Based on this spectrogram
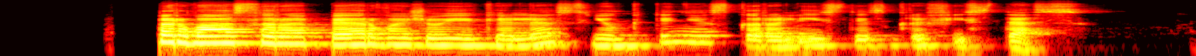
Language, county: Lithuanian, Marijampolė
